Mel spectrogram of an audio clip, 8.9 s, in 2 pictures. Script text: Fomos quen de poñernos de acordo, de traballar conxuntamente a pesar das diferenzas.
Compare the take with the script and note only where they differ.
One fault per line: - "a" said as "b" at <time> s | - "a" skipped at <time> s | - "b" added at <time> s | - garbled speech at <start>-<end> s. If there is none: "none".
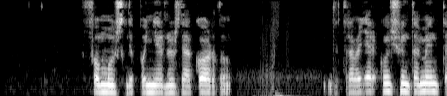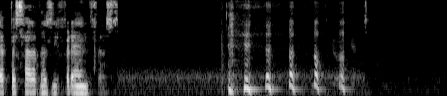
- "quen" skipped at 1.2 s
